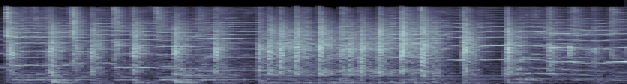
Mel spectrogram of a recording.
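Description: Live flamenco music: a violin holds a melody while the dancers' heeled shoes strike the floor in rapid zapateado footwork, the strikes densest through the middle.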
